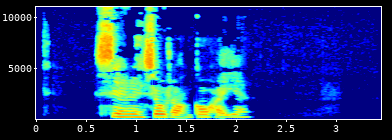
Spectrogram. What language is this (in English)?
Chinese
